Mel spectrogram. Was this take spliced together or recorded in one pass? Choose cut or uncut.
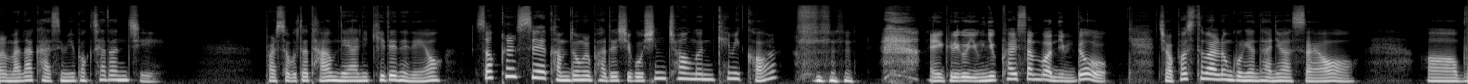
cut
